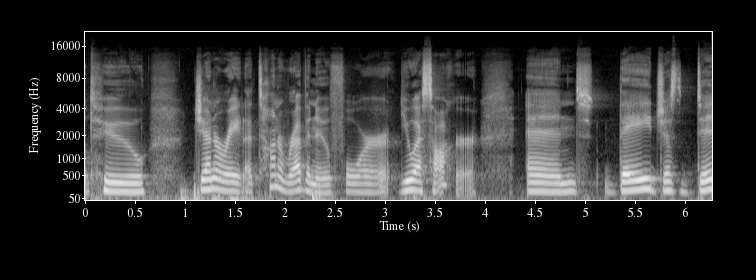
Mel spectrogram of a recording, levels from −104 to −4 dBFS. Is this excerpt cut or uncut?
cut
